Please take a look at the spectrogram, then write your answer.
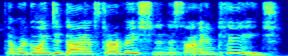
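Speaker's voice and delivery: loud, high, agitated protest; irascible outburst. A narrator's reading. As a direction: cry out in angry exasperation. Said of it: "said our irascible companion".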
